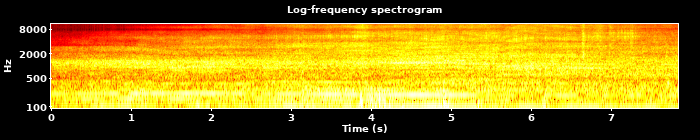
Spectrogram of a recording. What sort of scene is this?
street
